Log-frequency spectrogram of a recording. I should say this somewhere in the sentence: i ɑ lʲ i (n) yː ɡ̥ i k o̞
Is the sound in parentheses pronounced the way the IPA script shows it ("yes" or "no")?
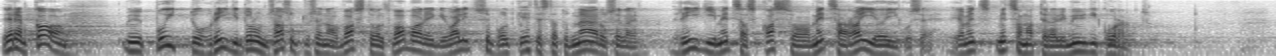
no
